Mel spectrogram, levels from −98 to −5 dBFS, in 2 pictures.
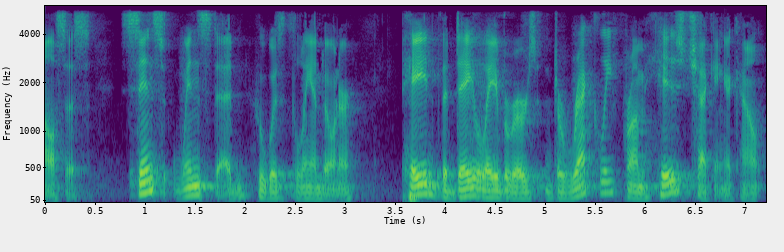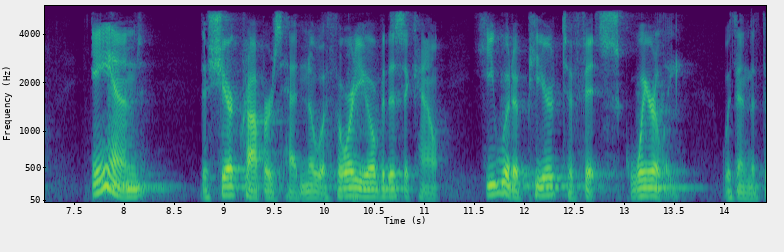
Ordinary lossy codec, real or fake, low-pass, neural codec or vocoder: AAC, 32 kbps; fake; 5.4 kHz; vocoder, 44.1 kHz, 128 mel bands every 256 samples, BigVGAN v2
